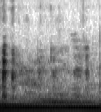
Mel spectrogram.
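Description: A dog gives a short whimper just after the start, over a steady low hum that runs throughout.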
